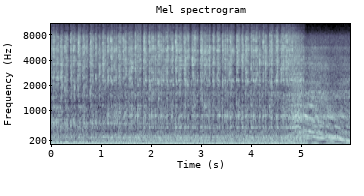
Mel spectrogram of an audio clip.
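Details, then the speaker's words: Mercury 3L outboard (225hp carb-to-250hp EFI swap), after a mechanic checked the work: loud, dense roar held at high revs, then falls away cleanly. The slide opens only on secondaries at full throttle; fires and pulls evenly, normal. "we have success on the bado front there the slide wasn't opening up but the guru has let me know that that's when the secondaries kick in when you floor foot to the floor we're in business"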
